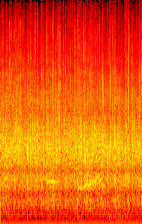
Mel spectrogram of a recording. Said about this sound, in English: First thing, let's put your hands together and give God a big hand clap of praise. Amen.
